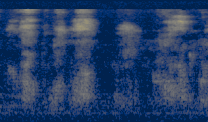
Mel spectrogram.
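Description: Near silence, with a few faint, short scratches of a stylus on a drawing tablet while handwriting is erased on screen.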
